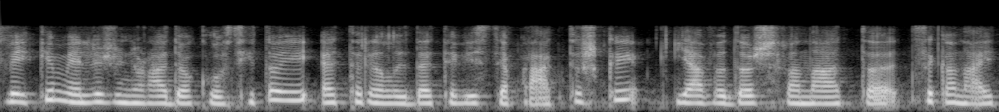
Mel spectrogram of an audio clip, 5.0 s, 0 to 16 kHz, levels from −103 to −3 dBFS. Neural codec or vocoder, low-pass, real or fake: codec, 16 kHz, 4.8 kbps, FACodec; 7.2 kHz; fake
